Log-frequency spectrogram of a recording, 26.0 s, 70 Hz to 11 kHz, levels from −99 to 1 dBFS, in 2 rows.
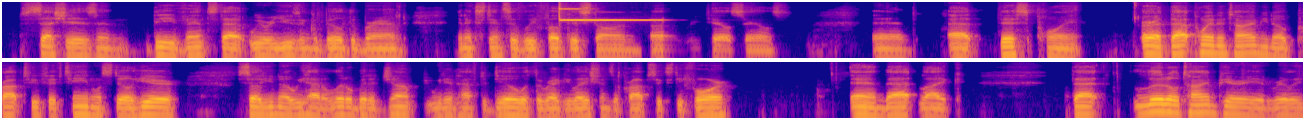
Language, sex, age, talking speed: English, male, 20-39, 150 wpm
